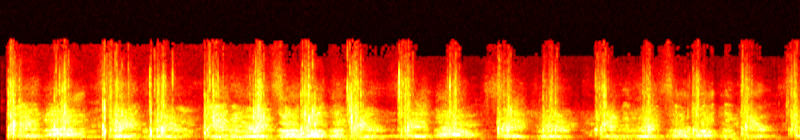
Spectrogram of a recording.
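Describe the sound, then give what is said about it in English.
A large protest crowd chants loudly in unison outside Los Angeles International Airport in the afternoon, protesting a ban on refugees and on people from six Muslim-majority countries entering the U.S.; voices rise and fall in a steady, driving rhythm of repeated shouted phrases with brief gaps between them. “Throughout the day, protests continued around the country.”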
